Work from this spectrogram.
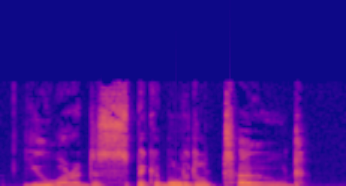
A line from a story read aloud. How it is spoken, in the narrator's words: William snarled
